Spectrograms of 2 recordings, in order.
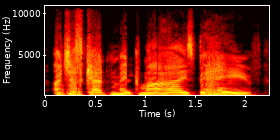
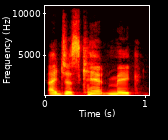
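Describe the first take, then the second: First: It is said in a put-on Petruchio voice. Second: It is read in the speaker's own voice.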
